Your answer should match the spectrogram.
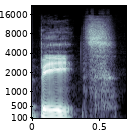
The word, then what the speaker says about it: Bats: area and of course being kiwi they pronounced their name the baits we the baits the bits that old Armory it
